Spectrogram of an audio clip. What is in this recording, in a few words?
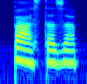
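"pastas", Sardinian, female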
